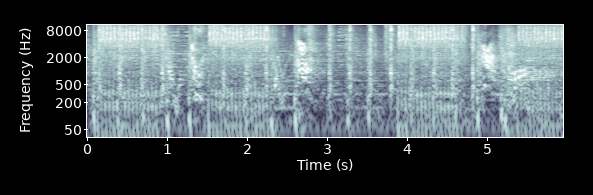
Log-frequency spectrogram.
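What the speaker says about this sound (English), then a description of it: "machine gun shots." Rapid machine gun fire from the top-down dungeon shooter Enter the Gungeon, a dense, continuous barrage of loud shots with crashes and impacts mixed in, running almost without pause.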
